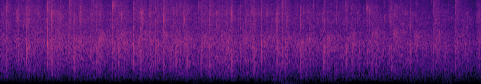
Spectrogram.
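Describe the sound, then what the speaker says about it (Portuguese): Warm, sustained applause from an audience at a formal ceremonial session of a state legislature, dense steady clapping filling the room with no voices on top. "a quem peço uma calorosa salva de palmas"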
